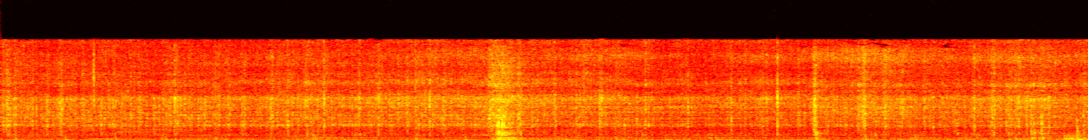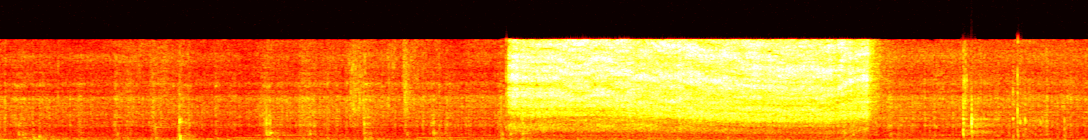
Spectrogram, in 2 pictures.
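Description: Aerosol cooking spray sprayed onto a hotpot's grill plate: one steady hiss of about two seconds near the end, starting and stopping abruptly. Before it there are only a few faint taps and clicks.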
